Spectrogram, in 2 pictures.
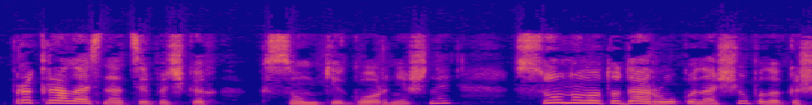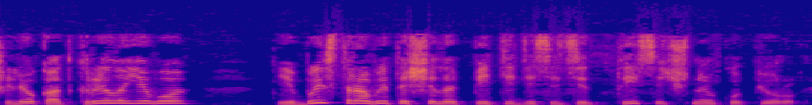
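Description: A man narrating an audiobook in steady scripted storytelling. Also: high voice, no room sound. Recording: dry, slightly dull.

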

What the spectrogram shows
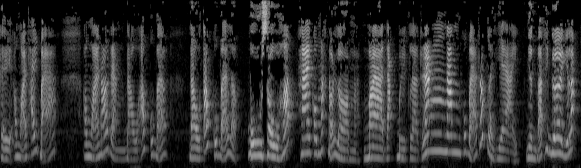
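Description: A woman's voice: medium pitch, lively intonation, moderate pace, a bit bright, breathy edge. Chatty woman storyteller. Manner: chatty, addresses listeners directly. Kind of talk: spoken ghost-story narration.

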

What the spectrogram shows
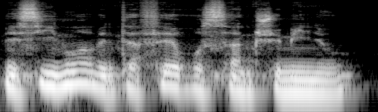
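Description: Male audiobook narrator, husky voice, mellow, measured storytelling. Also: mid-range voice. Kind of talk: scripted narration.

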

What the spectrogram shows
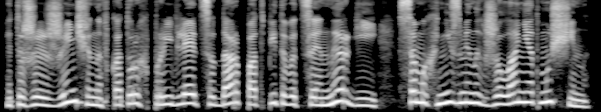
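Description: A woman's voice: mid-range voice, brisk, darkish tone, no room sound, clean studio sound, close to an everyday voice. A woman reading a cocky young male student. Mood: cheeky. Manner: cheeky, unafraid.

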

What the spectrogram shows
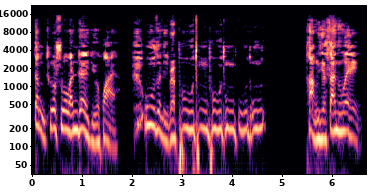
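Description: A male storyteller with a high, husky voice narrating a traditional tale, lively and vivid with spoken sound effects. The recording is dry and close. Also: a little slow, no echo. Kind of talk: traditional Chinese storytelling (pingshu).

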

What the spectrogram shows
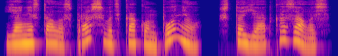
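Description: A woman reading a first-person audiobook in a lively, intimate, wry way. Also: mid-range voice, normal speed, slightly rough, no room sound, clean studio sound. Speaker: audiobook narrator.

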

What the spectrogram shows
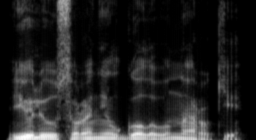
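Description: Man, very low voice, gravelly, dry close sound, grave audiobook narration. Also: steady tone, fairly quick, warm tone, no room sound.

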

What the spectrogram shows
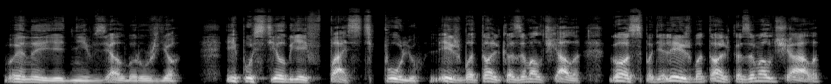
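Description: A man's voice: medium pitch, lively intonation, normal speed, creaky, slightly rough, no echo. A man doing a quavering, fretful old man. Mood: agitated. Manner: quavering, plaintive, agitated. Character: fretful old bearded man, rambling and anxious.

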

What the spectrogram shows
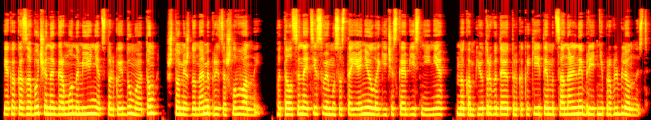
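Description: A woman's voice: mid-range voice, flat delivery, brisk, few pauses, darkish tone, natural voice. A woman reading the lines of an anxious, normally composed male doctor in his late thirties, speaking in an agitated, pleading way. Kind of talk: audiobook dialogue reading.

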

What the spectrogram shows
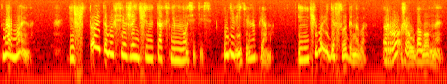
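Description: A woman reading an audiobook voices a cowardly, fawning man with a squeaky, nervous, ingratiating way of talking. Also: expressive, normal speed, gravelly, dark tone, no room sound, dull audio, exaggerated voice.

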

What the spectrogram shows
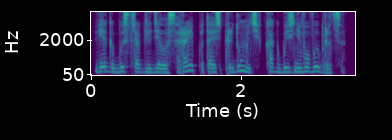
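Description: Husky woman narrating a children's book. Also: mid-range voice, steady tone, fast talker, darkish tone, no echo, studio quality. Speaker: audiobook narrator. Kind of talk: storybook narration.

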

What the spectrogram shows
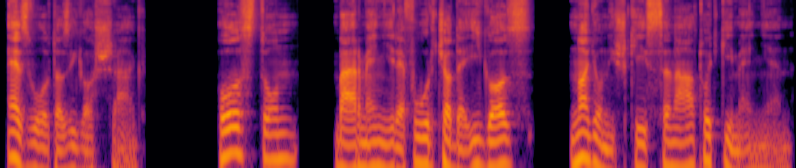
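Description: Low gravelly male audiobook narrator.

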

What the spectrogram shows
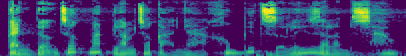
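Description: A man tells a first-person ghost story in a low, dark voice. His telling is lively, rising and falling with drama. A husky grain runs through it. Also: brisk.

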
